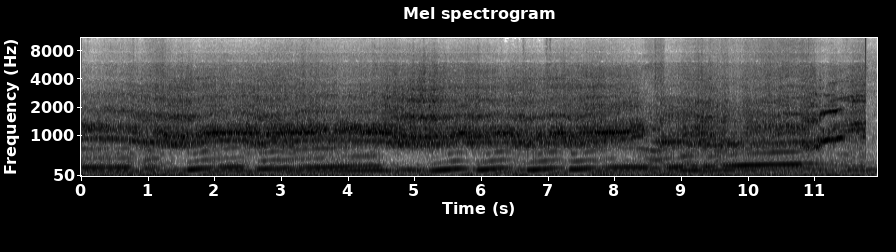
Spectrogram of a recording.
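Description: Car drifting with the handbrake pulled on a downhill stretch, with long loud tire squeals sliding and wavering over a continuous revving engine, close and sustained.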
